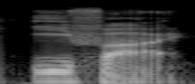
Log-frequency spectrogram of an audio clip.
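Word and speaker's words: Aoife: me more we'll take EO for instance AO pronounced eii yeah it means Beauty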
